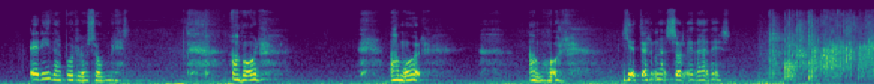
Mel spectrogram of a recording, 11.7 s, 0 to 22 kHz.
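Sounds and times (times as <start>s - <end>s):
speech: 0.4s - 1.8s, 3.1s - 3.7s, 5.2s - 5.8s, 7.1s - 7.7s, 8.3s - 9.9s
theatre audience applause: 10.2s - 11.6s.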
